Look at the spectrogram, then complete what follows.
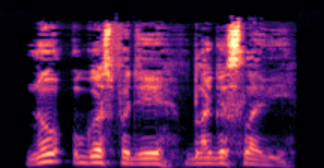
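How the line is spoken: Whisper. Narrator (Russian): шепнул Лотар

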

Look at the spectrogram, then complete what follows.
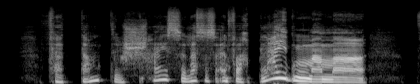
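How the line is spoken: Girl hissing angrily. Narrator (German): zischte das Mädchen die Mutter an

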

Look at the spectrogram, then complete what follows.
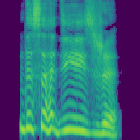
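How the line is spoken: Laughing. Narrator (Russian): засмеялась Катя

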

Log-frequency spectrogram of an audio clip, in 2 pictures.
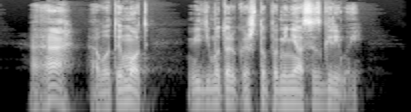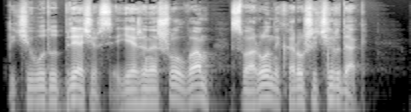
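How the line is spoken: Whispered. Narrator (Russian): прошептал ему я

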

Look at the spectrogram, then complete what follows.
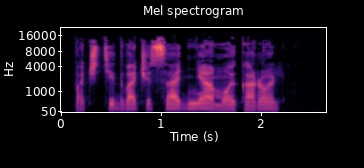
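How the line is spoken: Growl. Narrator (Russian): рыкнул Ровент

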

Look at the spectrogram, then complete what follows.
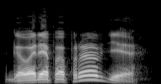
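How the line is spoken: Laughing. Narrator (Russian): Ноултон засмеялся

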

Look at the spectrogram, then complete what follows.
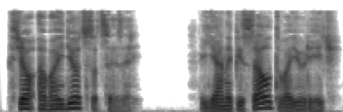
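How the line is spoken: Calm. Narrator (Russian): спокойно сказал Сенека

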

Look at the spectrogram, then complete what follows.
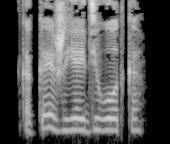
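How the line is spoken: Muttering to oneself. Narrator (Russian): Бормочу я себе под нос

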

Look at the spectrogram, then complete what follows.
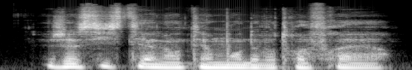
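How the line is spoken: Plain. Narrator (French): dit-il

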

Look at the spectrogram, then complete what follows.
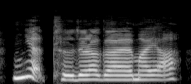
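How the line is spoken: Laughing with open pleasure. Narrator (Russian): рассмеялась Филида, не скрывая своего удовольствия

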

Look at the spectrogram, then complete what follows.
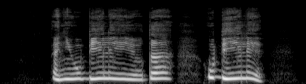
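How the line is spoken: Sobbing. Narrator (Russian): Алька, всхлипывая

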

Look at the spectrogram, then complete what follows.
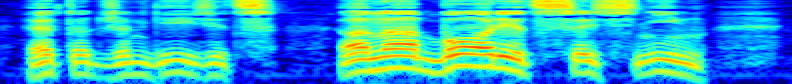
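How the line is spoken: Breathless exhale. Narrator (Russian): Дакхар выдохнул

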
